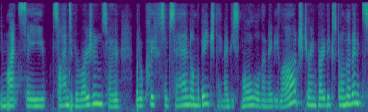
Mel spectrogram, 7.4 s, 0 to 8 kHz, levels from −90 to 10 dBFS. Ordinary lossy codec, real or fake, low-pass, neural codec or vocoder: MP3, 64 kbps; fake; 7.2 kHz; codec, 16 kHz in and 24 kHz out, 0.6 kbps, FireRedTTS-2 codec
